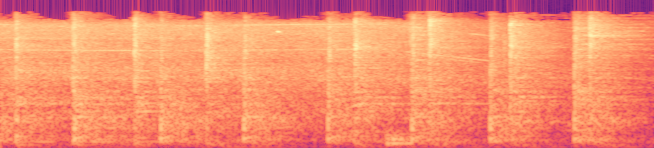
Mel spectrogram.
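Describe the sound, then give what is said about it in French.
Repeated hammer blows from upstairs neighbours renovating ring out in a steady, slightly uneven rhythm, roughly a dozen sharp impacts over a few seconds, moderately loud with no voices. “ou tes voisins d'en haut qui ont décidé que c'est la journée idéale pour rénover.”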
